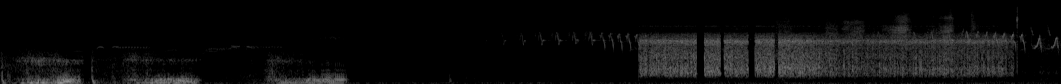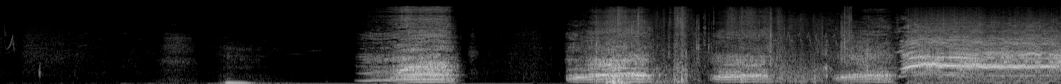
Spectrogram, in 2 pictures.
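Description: Loud bear roars and growls, rough and wavering in pitch, breaking out about fourteen seconds in and going on in long bursts; before them come short breathy puffs, a long steady rasp and a single low thump.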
